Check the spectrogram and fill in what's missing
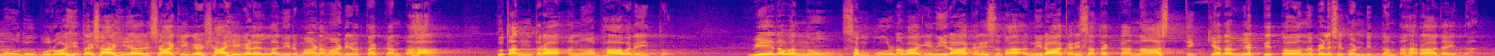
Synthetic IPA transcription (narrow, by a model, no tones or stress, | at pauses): nːuʋd̪upuɾoːɦit̪ɐʃaːɦijɐʃaːkiɡɐʃaːɦiɡɐɭɛlːɐniɾmaːɳɐmaːɽiɾt̪ɐkːɐnt̪ɐɦɐ | kut̪ɐnt̪ɾɐʔɐnːuʋɐbʱaːʋɐnejit̪ːu | ʋɛːd̪ɐʋɐnːusɐmpuːɾɳɐʋaːɡiniɾaːkɐɾisɐniɾaːkɐɾisɐt̪ɐkːɐnaːst̪ikjɐd̪ɐʋjɐk̚t̪it̪ʋɐʋɐnːubɛɭesiko̞ɳɖid̪ːɐnt̪ɐɦɐɾaːd͡ʒɐid̪ːɐ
